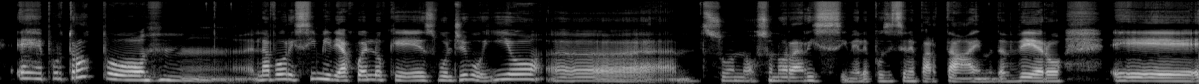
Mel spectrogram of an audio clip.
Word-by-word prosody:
Ehm 275 -2 0
purtroppo, 265 - +2
mhmm, 220 +5 -7
lavori 230 +2 +1
simili 235 0 +2
a 185 - +5
quello 210 0 -1
che 185 -2 -2
svolgevo 190 +3 -3
io, 235 +6 -1
ehm, 160 - -5
sono 170 -1 -4
sono 170 -2 -2
rarissime 165 -4 +2
le - - -8
posizioni 150 +1 -1
part 145 - -5
time 135 -1 -2
davvero, 150 +1 +4 0.4
e 160 -3 +4
185 Hz, 100 wpm, -23 LUFS, 155-225 Hz, 0.4 s, a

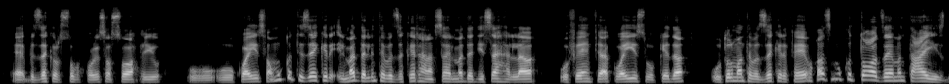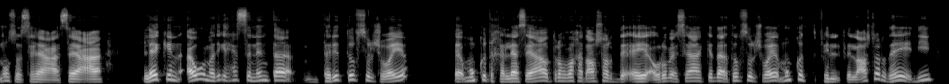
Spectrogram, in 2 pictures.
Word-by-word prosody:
آآ - - +2
بتذاكر - - -1
الصبح - - -5
ولسه 110 +2 -1
صاحي 115 -1 +1
و 115 - -5 0.3
وكويس 110 +7 -1
فممكن 220 +3 -4
تذاكر، 185 -1 +1
المادة 155 +6 +2
اللي 155 - -5
أنت 170 -1 -4
بتذاكرها 140 +1 -2
نفسها 135 +3 0
المادة 135 +1 -1
دي 120 -1 -5
سهلة 125 -2 +4 0.3
وفاهم 140 +1 0
فيها - - +5
كويس 130 +1 +1
وكده، 135 +5 +2 0.3
وطول 160 - -1
ما - - +2
أنت 165 - -3
بتذاكر 130 +3 -1
فاهم، 140 +2 +3
خلاص 240 - 0
ممكن 245 -1 -8
تقعد 205 -3 +3
زي 175 0 +5
ما 175 - -3
أنت 180 - -6
عايز 135 -7 +2
نُص 165 -5 -6
ساعة، 115 -3 +1
ساعة، 120 +2 +5 0.4
لكن 215 - +3
أول 235 +2 +5
ما - - 0
تيجي 200 +3 -5
تحس 200 +1 +2
إن 180 -3 -3
أنت 190 0 +2
ابتديت 150 - -4
تفصِل 205 -4 -1
شوية، - - +2 0.5
آآ - - +4
ممكن 175 +5 -3
تخلّيها 135 -1 +1
ساعة 135 +5 +3
وتروح 160 -2 -3
واخد 160 -2 -2
10 150 +2 -1
دقايق 135 +2 +2
أو - - 0
رُبع 150 +5 -2
ساعة 155 0 0
كده 160 0 0
تفصِل 175 +1 -4
شوية، 150 +5 +1
ممكن 205 +4 -4 0.2
في 140 - -6
ال 130 -1 -6
في - - -6
ال10 175 - -1
دقايق 195 - 0
دي 205 - -5
150 Hz, 210 wpm, -23 LUFS, 125-180 Hz, 0.5 s, فيها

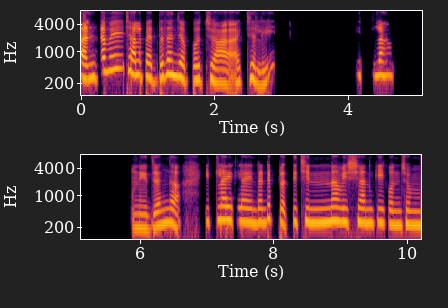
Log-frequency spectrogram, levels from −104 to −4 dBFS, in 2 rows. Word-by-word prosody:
కంఠమే 275 +10 +6 0.2
చాలా 315 -3 +5
పెద్దదని 280 +4 +2
చెప్పొచ్చు. 235 +1 -1
ఆహ్, 200 - +2
యాక్చువల్లీ. 210 -3 -3 1.4
ఇట్లా 300 +1 -2 1.5
నిజంగా. 220 +6 -1 0.5
ఇట్లా, 290 +3 -1
ఇట్లా 270 0 -4
ఏంటంటే 255 +4 -1
ప్రతి 250 +2 -2
చిన్న 255 0 0 0.2
విషయానికి 255 -1 -1
కొంచెం 230 0 -2
255 Hz, 90 wpm, -25 LUFS, 235-275 Hz, 1.5 s, కంఠమే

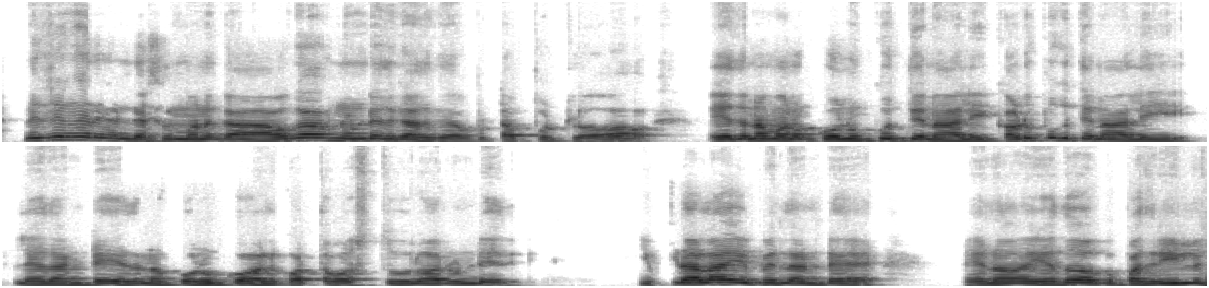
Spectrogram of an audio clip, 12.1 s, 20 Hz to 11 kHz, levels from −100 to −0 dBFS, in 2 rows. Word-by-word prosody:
నిజంగానే 240 +2 0
అండి, 175 -3 0
అసలు 160 0 -4
మనకా 160 0 +1 0.2
అవగాహన 205 +4 +2
ఉండేది 180 -1 0
గాదు 150 -1 +1
గాబట్టి 140 0 -6
అప్పట్లో 145 -1 -6 0.6
ఏదైనా 170 +1 +3
మనం 165 -1 +1
కొనుక్కు 165 +1 +3
తినాలి. 155 -1 +2
కడుపుకి 195 +5 0
తినాలి. 155 -2 0 0.3
లేదంటే 155 0 -1
ఏదన్నా 150 +1 -1
కొనుక్కోవాలి 155 -1 +1
కొత్త 145 +1 -2
వస్తువులు 145 +1 -4
అనుండేది. 145 -4 -3 0.6
ఇప్పుడెలా 175 +6 +4
అయిపోయిందంటే, 160 -4 0 0.6
నేను 155 +3 +1 0.2
ఏదో 165 +4 +1
ఒక 165 - -5
10 150 -1 +1
రీల్లు 160 0 +3
155 Hz, 140 wpm, -23 LUFS, 150-170 Hz, 0.6 s, ఇప్పుడెలా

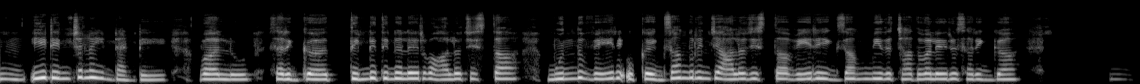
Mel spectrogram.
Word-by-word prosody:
హ్మ్. 245 -3 -4 0.2
ఈ - - +8
టెన్షన్‌లో 300 +3 +3
ఏంటంటే, 215 -5 -5 0.6
వాళ్ళు 235 -1 +3 0.4
సరిగ్గా 240 0 +3 0.4
తిండి 255 +3 +3
తినలేరు 270 0 +3 0.2
ఆలోచిస్తా. 255 +2 -3 0.5
ముందు 260 +3 +1
వేరే 260 +3 +1
ఒక 220 - -19
ఎగ్జామ్ 285 +8 0
గురించి 290 -1 -1
ఆలోచిస్తా, 255 +1 -2 0.2
వేరే 260 +3 0
ఎగ్జామ్ 250 +4 -4
మీద 260 -1 0
చదవలేరు 245 +1 0
సరిగ్గా. 235 -1 -4 1.1
హ్మ్ 240 -1 -28
250 Hz, 110 wpm, -19 LUFS, 235-265 Hz, 1.1 s, ఈ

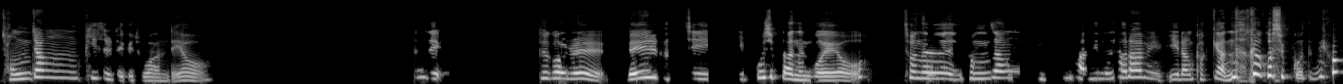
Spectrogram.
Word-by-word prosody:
정장 295 +4 0
핏을 285 -5 -6
되게 190 -1 -8
좋아한대요. 175 +3 -7 2.0
근데 335 +9 -4 1.0
그거를 270 -6 +2 0.2
매일 310 +7 +6
같이 245 0 -8 0.3
입고 240 +7 -1
싶다는 250 - +2
거예요. 185 - +1 0.3
저는 295 -3 0 0.4
정장 285 +3 0 0.3
입고 295 +5 -12
다니는 260 0 -7
사람이 325 -3 0
이랑 230 0 -2
밖에 230 -2 -5
안 - - +3
나가고 425 +5 +6
싶거든요. 355 -2 -3
270 Hz, 230 characters per minute, -19 LUFS, 230-315 Hz, 2.0 s, 매일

